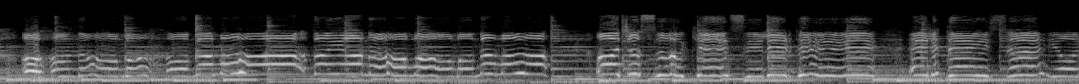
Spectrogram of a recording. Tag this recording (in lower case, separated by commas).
strum, music, plucked string instrument, guitar, acoustic guitar, musical instrument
